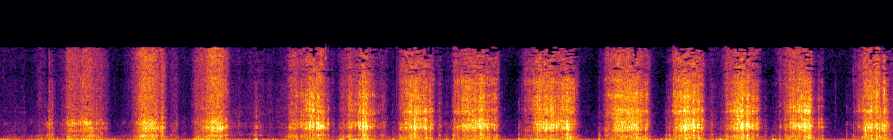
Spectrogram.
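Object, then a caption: Foam sponge. A dry, thick, palm-sized orange porous foam sponge is scratched quickly with long nails across its face and curved side. Eleven bright, dry rasping strokes come in a fast, uneven rhythm, each a short burst of high, brushy texture with little low end.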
